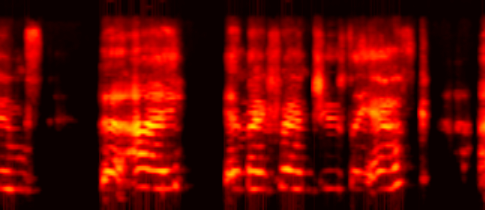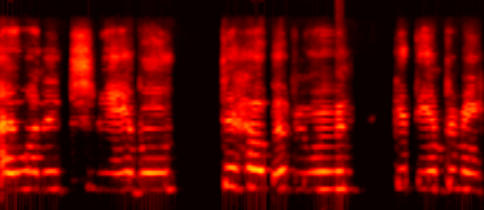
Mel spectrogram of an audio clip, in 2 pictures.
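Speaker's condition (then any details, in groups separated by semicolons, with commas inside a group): Cerebral palsy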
